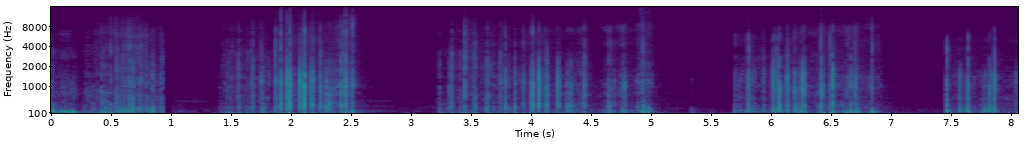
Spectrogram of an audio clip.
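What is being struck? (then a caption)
Cork-soled sandal with straps. Fingernails scratch the sole edge and straps of a white buckled sandal with a cork footbed, making rapid, dry, crackly scraping with a deep rumbling undertone. The scratching comes in several bursts separated by brief silences.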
